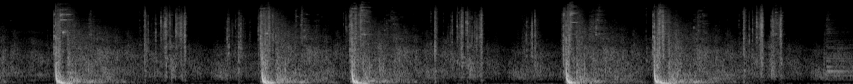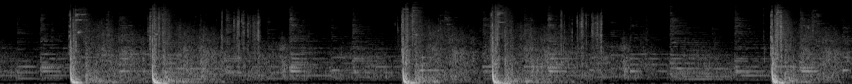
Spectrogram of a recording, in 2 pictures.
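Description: Blunderbuss shots in the video game New World, a series of sharp, loud booming blasts spaced about a second apart, each with a short ringing decay, separated by quieter gaps.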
